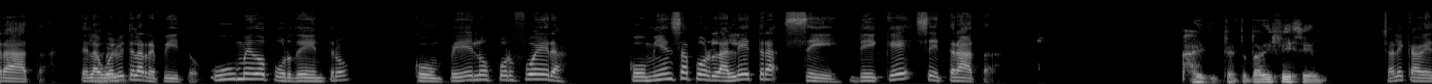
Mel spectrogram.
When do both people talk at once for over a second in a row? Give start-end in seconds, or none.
none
